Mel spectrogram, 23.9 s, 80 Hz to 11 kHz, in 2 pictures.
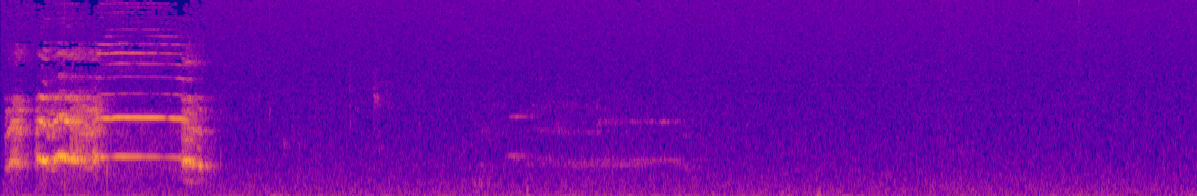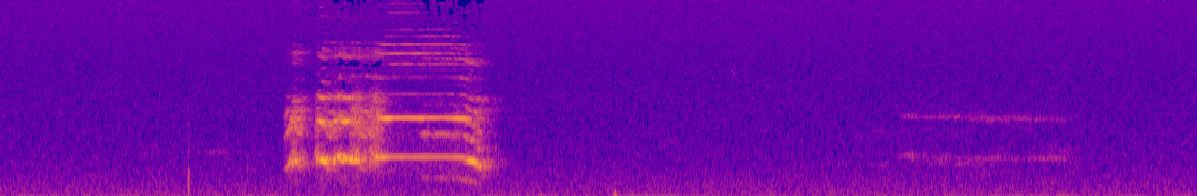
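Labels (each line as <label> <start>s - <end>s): A rooster crows loudly outdoors. 0.0s - 2.1s
A distant rooster crowing outdoors. 4.1s - 6.9s
A rooster crows loudly outdoors. 14.8s - 17.2s
A rooster crows in the distance. 20.7s - 22.9s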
